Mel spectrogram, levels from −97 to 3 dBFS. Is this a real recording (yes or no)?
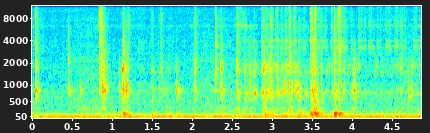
no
